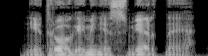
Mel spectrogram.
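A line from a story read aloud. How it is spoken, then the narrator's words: Strained, exhausted. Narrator (Russian): выдавил я из последних сил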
